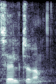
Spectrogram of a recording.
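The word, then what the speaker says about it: Cheltenham: ദ ഹൺഡ്രസ് from ചെൽറ്റനം അതാണ് ഉച്ചാരണം കേട്ടോ, ചെൽറ്റനം.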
